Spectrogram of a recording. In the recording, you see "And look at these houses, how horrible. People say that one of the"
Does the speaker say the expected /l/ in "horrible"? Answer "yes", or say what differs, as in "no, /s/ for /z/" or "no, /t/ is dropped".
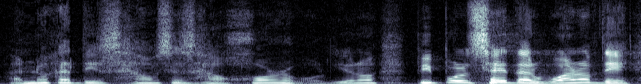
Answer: no, /n/ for /l/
